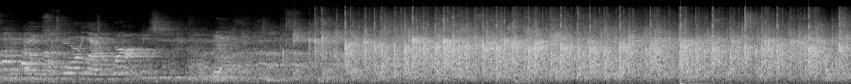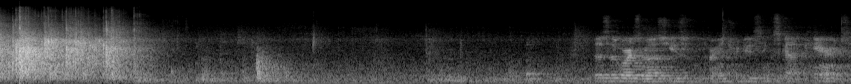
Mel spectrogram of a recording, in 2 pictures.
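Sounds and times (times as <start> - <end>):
audience applauding: 2.5 - 10.2.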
